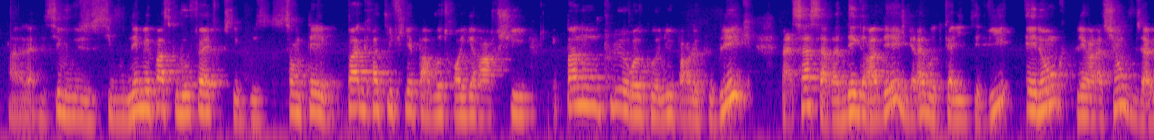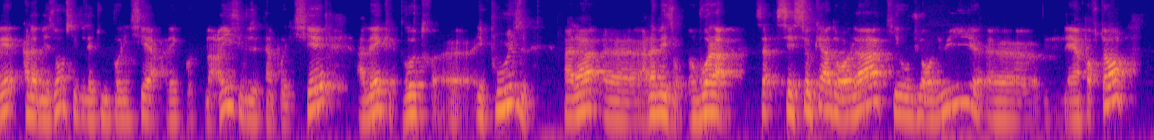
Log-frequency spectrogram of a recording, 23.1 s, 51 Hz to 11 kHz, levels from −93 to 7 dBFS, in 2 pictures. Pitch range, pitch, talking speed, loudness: 120-170 Hz, 145 Hz, 215 wpm, -28 LUFS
